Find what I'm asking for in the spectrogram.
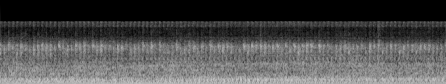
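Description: Loud engine running steady with a rough, uneven pulse laid over the idle; some noise is present, but its cause can't be pinned down.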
